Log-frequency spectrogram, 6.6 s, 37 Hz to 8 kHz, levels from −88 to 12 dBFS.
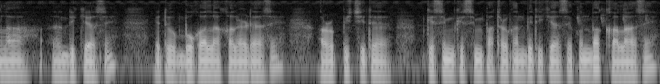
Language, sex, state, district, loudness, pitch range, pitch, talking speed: Nagamese, male, Nagaland, Kohima, -21 LUFS, 80-95 Hz, 85 Hz, 200 wpm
